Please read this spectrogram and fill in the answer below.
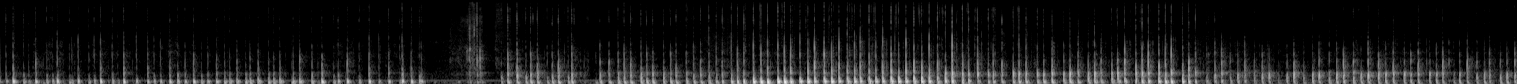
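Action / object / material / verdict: tap / leather shoe / leather / none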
